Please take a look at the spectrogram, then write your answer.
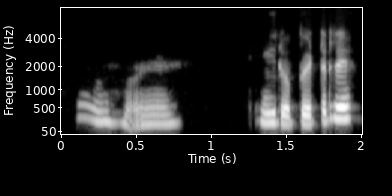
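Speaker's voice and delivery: soft, half-swallowed mocking aside; teasing aside. A narrator's reading. Narrator teasing the beaten hero, soft aside. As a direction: murmur it as a sly joke.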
